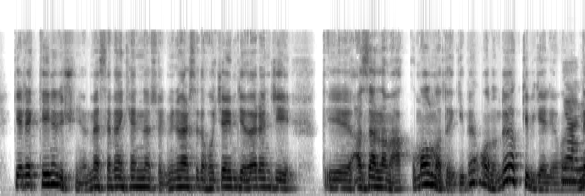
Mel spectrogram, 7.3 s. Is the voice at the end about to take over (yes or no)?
yes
